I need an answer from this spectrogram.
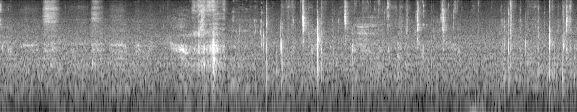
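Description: Close-miked eating sounds: a man chewing spoonfuls of kimchi from kimchi stew with rice, with many short wet smacking clicks. A louder, noisier burst of mouth sound comes about four seconds in.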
